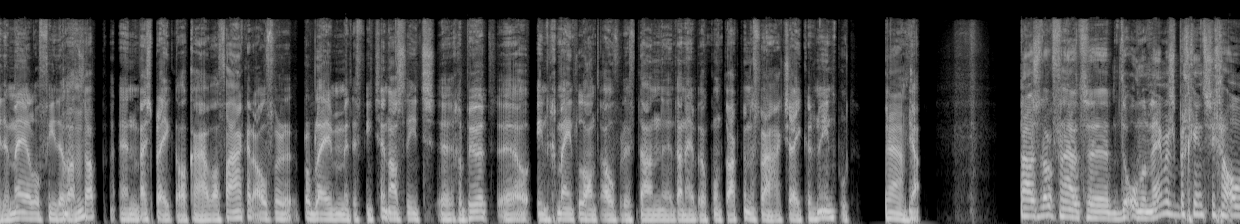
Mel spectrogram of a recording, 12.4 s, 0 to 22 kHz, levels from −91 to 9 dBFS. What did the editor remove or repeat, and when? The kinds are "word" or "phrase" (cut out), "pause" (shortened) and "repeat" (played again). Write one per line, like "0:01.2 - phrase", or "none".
0:06.3 - word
